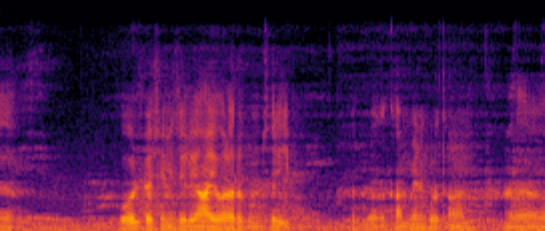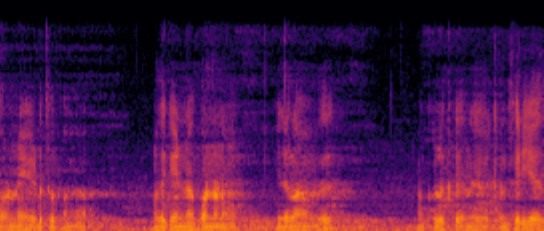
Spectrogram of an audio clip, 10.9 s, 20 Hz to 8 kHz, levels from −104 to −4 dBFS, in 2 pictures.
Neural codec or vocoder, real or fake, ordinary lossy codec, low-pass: vocoder, 44.1 kHz, 128 mel bands every 512 samples, BigVGAN v2; fake; none; 7.2 kHz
